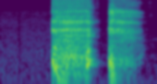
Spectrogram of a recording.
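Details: Two harsh, forceful cough bursts in quick succession from an adult with a cold and a runny nose, on the first day in nine days of illness that she feels better.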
